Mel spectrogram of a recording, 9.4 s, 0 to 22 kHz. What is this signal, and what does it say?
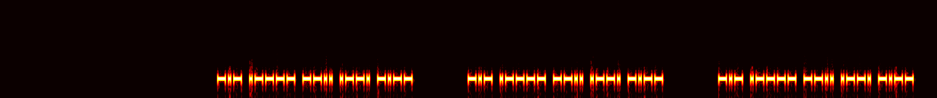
Morse code, heard as a keyed tone, about 42 wpm, 700 Hz. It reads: K1ZPY K1ZPY K1ZPY
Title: USA Call Signs - 5 Characters - Repeated 3x - 45wpm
